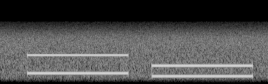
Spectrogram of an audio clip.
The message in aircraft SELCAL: FS-CL

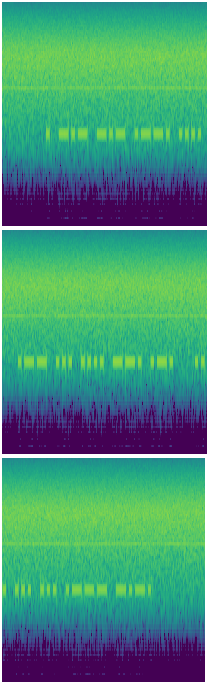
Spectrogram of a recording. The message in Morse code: EKKPH WSHGR SSSJC

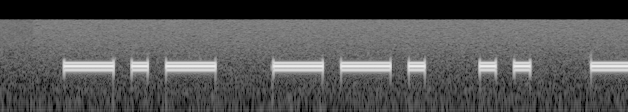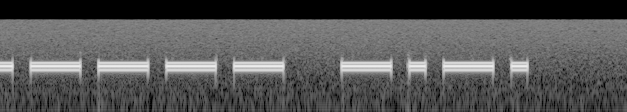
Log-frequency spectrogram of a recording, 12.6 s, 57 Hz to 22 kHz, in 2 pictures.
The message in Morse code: KGI0C

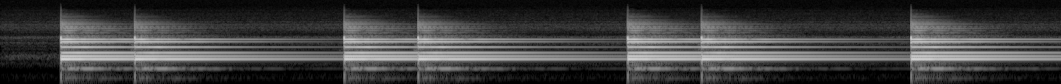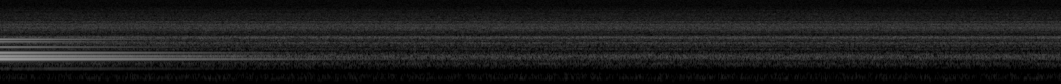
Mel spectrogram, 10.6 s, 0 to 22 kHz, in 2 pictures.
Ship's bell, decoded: 7

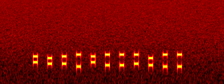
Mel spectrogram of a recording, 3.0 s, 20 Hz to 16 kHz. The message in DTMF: 07830669433

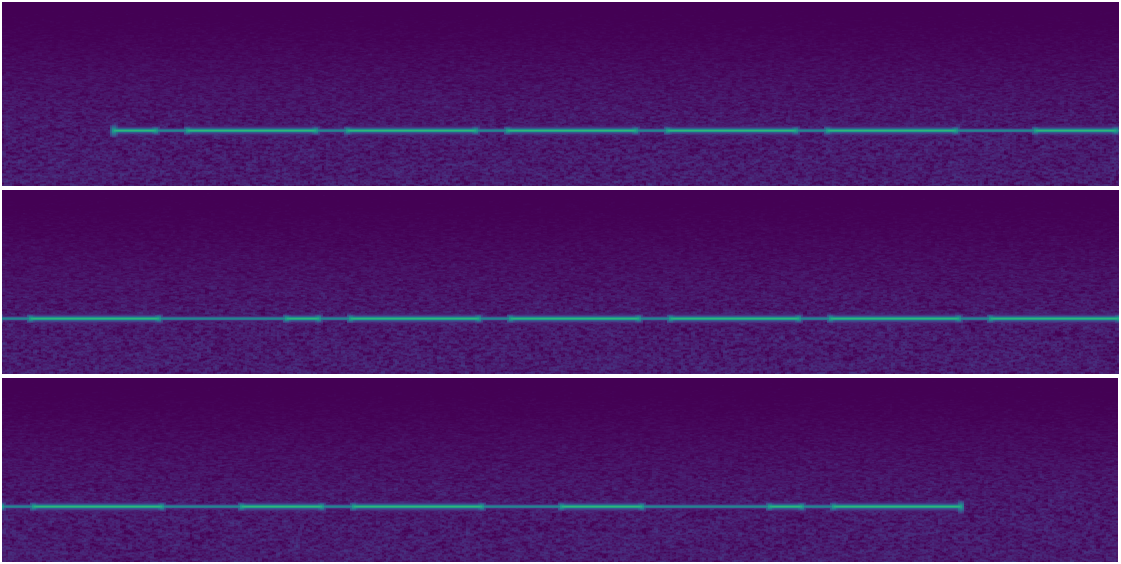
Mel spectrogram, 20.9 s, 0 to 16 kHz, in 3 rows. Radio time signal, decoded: 0 0 0 0 0 1 0 M 0 0 0 0 0 0 1 0 1 M 0

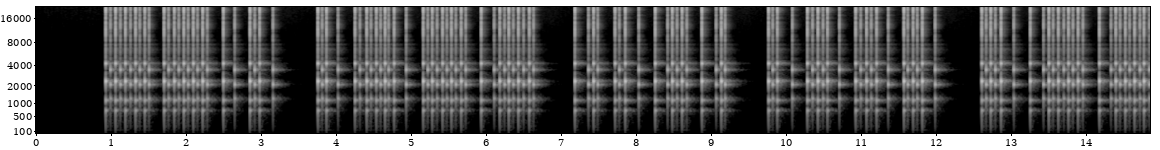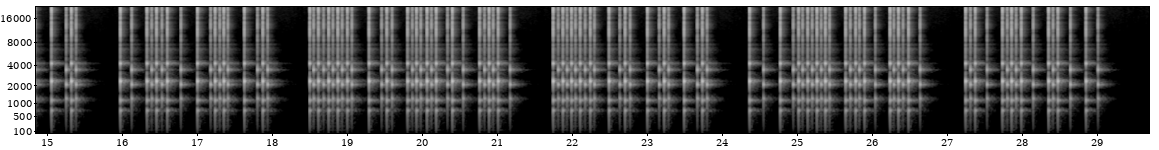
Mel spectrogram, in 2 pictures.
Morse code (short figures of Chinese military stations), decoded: 5501 1456 9189 1222 2669 0289 5932 5999 0622 1210

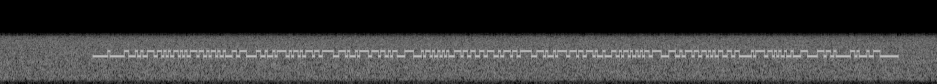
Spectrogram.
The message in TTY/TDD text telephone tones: CARR DUMPED THE BODY IN THE HUDSON RIVER. GA

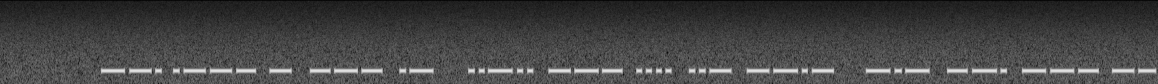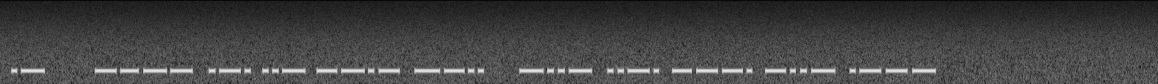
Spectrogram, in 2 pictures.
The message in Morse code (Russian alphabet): ГЙТОА ЭОХУЩ КГОМА ШРУЩЗ ЬФЧЬЙ

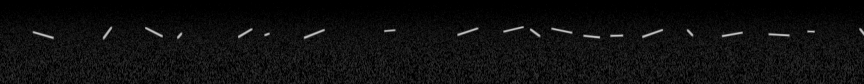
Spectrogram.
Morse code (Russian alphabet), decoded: none

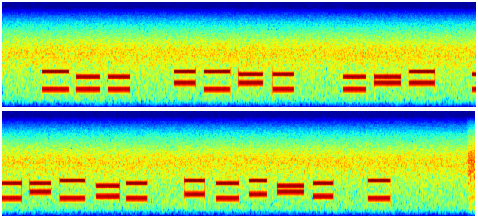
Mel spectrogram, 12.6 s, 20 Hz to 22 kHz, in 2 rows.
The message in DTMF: 311 #302 1*# 20342 929*5 3

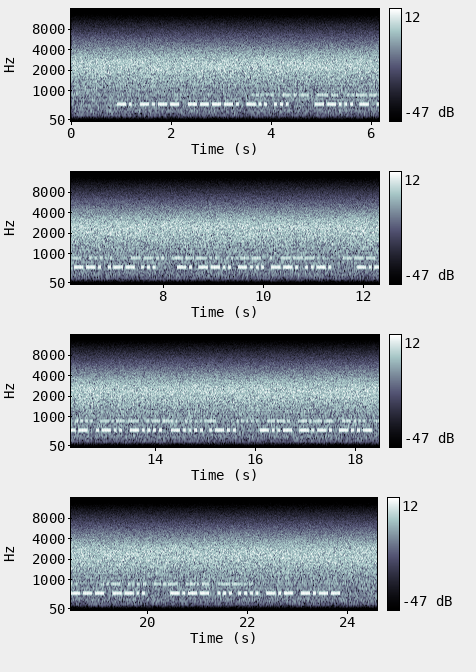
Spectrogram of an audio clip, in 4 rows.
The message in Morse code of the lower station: NY9DS 7TPWS NZBGF YL66L XCXOZ YSHKY

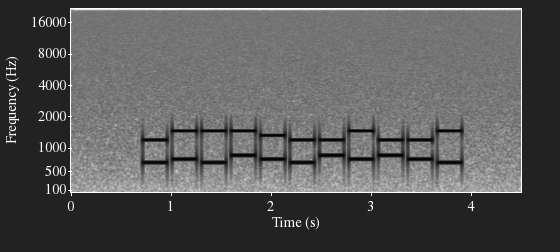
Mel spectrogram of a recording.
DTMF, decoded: 16395176743

